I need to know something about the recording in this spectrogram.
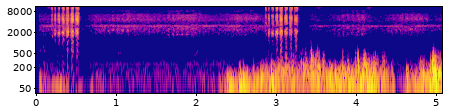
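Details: A katydid in the Hill Country near San Antonio, Texas, sings in two short bursts of rapid, raspy pulses, with low rumbling noise between.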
